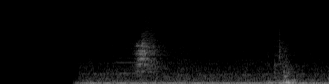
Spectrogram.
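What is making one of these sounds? A cupboard door clicks and swings open.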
